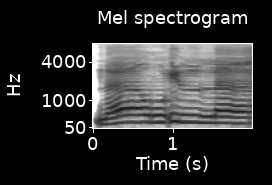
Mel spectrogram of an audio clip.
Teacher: نار الا، الف مدہ ایک الف کی مقدار میں، چھوٹی مد تین الف کی مقدار میں کھینچ کر پڑھیں گے، را پیش کی وجہ سے پر پڑھیں گے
